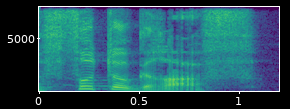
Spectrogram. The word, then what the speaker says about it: photographe: Un photographe. So here, PH, and here, PH, pronounce it like F, f, f, f.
